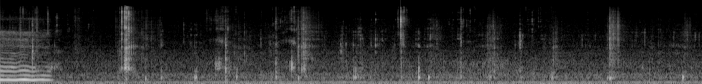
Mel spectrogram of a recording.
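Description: A person chewing a mouthful of naan-bread pizza close to the microphone: scattered short wet clicks and smacks of the mouth, over a faint steady low hum. It opens with a short hummed "mmm" that ends about half a second in.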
